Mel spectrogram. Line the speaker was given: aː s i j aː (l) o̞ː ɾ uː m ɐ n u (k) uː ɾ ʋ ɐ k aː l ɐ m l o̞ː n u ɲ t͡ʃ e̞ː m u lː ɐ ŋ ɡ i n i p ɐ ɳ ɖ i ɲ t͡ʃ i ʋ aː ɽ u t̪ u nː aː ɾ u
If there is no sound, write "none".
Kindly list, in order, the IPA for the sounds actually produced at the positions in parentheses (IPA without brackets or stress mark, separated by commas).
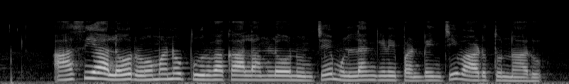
l, p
